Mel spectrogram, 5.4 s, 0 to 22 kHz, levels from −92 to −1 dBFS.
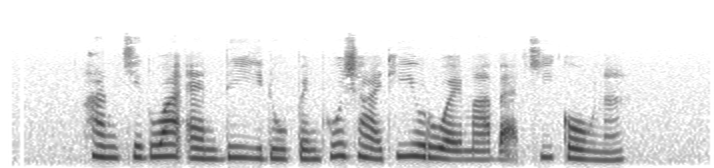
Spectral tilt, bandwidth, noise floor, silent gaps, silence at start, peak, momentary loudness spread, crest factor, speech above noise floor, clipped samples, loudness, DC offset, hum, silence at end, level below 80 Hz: -5.5 dB/octave; 9 kHz; -66 dBFS; none; 0.65 s; -12 dBFS; 10 LU; 18 dB; 37 dB; under 0.1%; -29 LUFS; under 0.1%; none; 0.7 s; -86 dBFS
